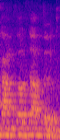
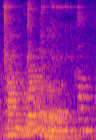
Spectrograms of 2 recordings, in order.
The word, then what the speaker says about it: comfortable: N itu pronunciation-nya comfortable. Bukan comfortable tapi comfortable. Comfortable artinya nyaman.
